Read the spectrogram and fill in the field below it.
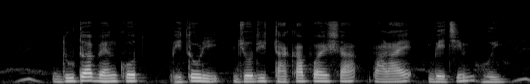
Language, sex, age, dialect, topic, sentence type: Bengali, male, <18, Rajbangshi, banking, statement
